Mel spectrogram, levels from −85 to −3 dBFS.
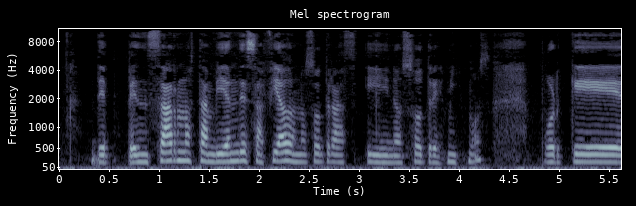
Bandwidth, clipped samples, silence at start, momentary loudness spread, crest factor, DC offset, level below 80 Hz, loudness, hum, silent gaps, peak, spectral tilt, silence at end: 11 kHz; under 0.1%; 0.05 s; 15 LU; 20 dB; under 0.1%; -56 dBFS; -34 LUFS; none; none; -14 dBFS; -3.5 dB/octave; 0 s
